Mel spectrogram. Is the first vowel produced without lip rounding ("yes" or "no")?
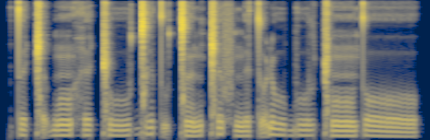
yes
